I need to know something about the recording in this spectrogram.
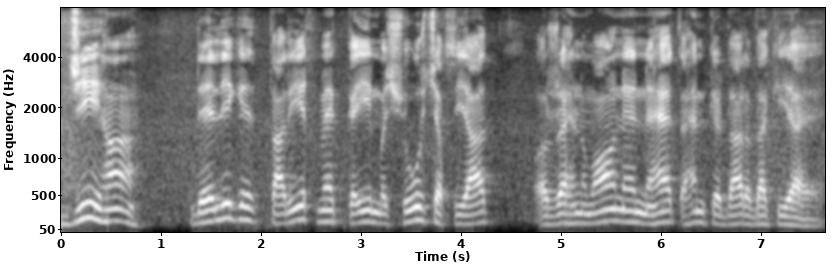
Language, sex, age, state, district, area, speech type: Urdu, male, 60+, Delhi, North East Delhi, urban, spontaneous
